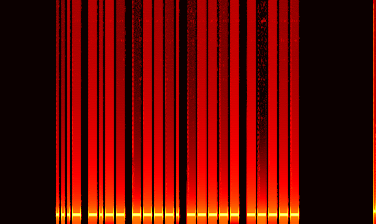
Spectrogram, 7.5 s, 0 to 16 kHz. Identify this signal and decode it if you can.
Morse code, heard as a keyed tone, about 21 wpm, 700 Hz. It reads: VY900
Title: Code Groups - 5 Letter:Numbers - 22wpm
